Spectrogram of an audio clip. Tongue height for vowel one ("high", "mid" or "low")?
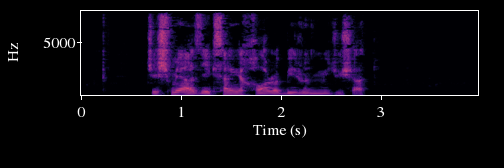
mid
